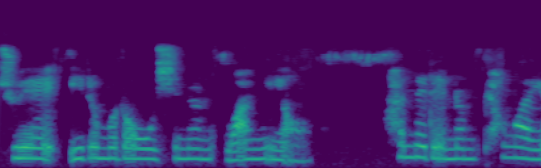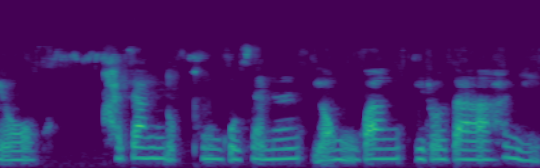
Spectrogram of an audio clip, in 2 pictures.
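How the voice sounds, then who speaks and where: A woman speaks very slowly in a calm tone with fairly high pitch. Her intonation is monotone and flat, and her loudness stays very even. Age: old. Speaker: Bible reader. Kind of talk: scripture reading. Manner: calm, slow.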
